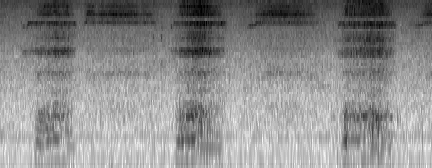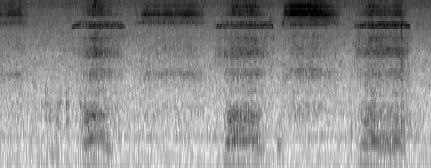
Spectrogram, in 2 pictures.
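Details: Toy Poodle named Rocky snoring while sleeping soundly at home; soft, low breathy snores recur roughly every two and a half seconds, each a short rasping swell, with quiet steady background between breaths.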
